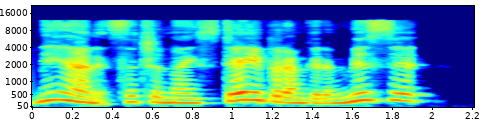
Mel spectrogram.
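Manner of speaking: mock slightly fed-up, let-down, mildly frustrated musing. Retelling getting lost on a nice day: imitating her own frustration. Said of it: "I was a little frustrated".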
